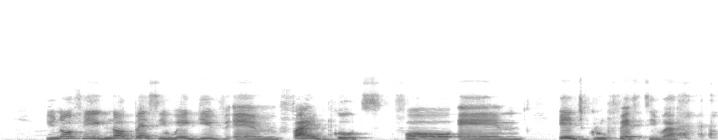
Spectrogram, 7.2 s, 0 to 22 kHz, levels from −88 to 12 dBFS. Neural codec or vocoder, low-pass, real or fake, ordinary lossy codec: none; 7.2 kHz; real; Opus, 24 kbps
